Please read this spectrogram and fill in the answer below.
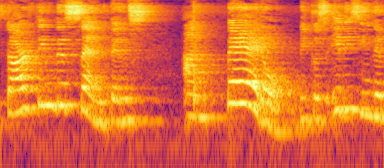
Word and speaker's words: pero: Pero is soft. Pero is you need to put your tongue up and for very short time. It's very fast, like r, up, down. Pero, up, down. Okay? With practice, you will can pronounce perfectly. Perro, pero, rosa.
